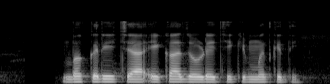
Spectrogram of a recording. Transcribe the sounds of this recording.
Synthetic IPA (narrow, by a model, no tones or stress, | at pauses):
bʱəkɾit͡ɕjaʔekad͡zoɽet͡ɕiːkimːət̪ɡet̪iː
